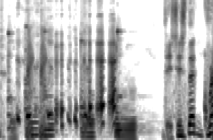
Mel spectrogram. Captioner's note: peppa and george laughing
